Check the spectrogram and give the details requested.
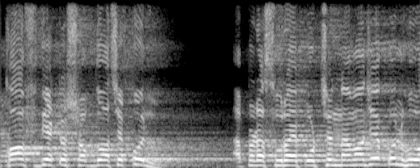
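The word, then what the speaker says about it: قل: যেমন কফ দিয়ে একটা শব্দ আছে কল।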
